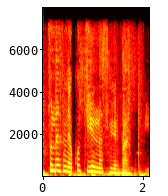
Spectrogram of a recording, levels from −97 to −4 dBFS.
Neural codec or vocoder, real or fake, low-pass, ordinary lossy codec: codec, 16 kHz, 1 kbps, X-Codec, HuBERT features, trained on balanced general audio; fake; 7.2 kHz; none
